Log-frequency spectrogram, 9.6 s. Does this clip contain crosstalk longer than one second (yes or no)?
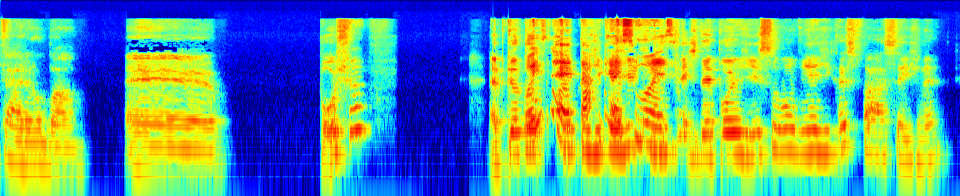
yes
